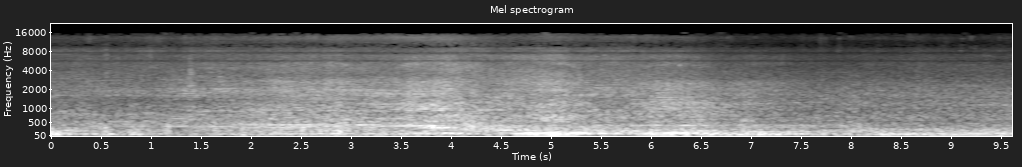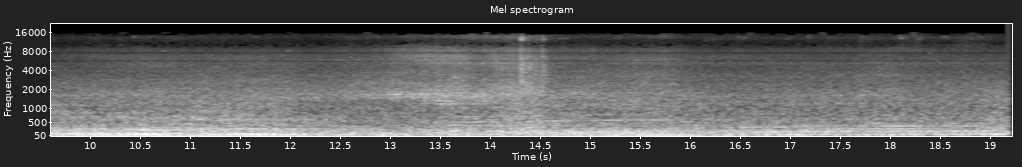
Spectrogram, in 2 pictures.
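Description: Street traffic ambience: a car drives past, swelling up and dying away, loudest about five seconds in, and a quieter vehicle passes later.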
